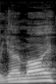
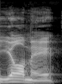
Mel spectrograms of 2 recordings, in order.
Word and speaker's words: Yomi: No, I was just genuinely surprised because so we're talking about Trek to Yomi or Yomai or Yumi. No, I prefer Yomi. Yomi?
